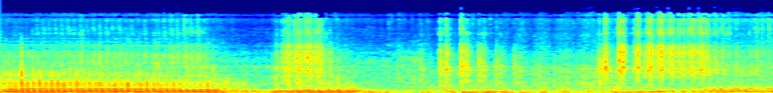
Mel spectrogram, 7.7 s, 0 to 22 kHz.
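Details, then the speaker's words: 1961 Chevrolet Impala barn find after 28 years sitting, just started: loud, uneven idle with a lumpy low pulse and chattering on top, possibly rockers; rough idle with knock, cause unclear. "it's running but it's rough [Music] whoa oh the dusty bubbles running"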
